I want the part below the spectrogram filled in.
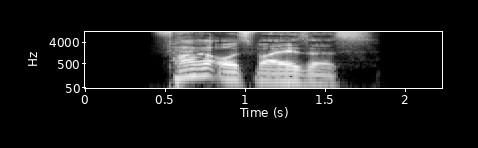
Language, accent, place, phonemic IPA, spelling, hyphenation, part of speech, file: German, Germany, Berlin, /ˈfaːɐ̯ˌaʊ̯svaɪzəs/, Fahrausweises, Fahr‧aus‧wei‧ses, noun, De-Fahrausweises.ogg
- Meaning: genitive singular of Fahrausweis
